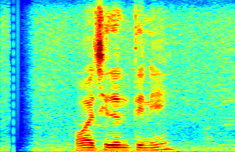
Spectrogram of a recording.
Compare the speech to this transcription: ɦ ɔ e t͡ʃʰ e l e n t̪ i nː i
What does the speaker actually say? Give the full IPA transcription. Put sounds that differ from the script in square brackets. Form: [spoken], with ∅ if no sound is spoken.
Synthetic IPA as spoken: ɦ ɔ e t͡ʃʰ [i] l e n t̪ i [n] i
